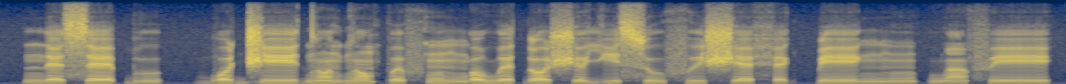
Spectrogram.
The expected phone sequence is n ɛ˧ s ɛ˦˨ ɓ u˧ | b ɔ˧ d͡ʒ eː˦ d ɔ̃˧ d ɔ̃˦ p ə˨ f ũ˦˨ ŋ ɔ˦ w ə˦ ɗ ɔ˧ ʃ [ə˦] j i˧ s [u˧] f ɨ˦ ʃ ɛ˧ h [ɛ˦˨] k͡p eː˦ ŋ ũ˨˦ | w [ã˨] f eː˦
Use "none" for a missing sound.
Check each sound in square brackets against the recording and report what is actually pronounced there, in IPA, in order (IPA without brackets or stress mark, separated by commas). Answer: ə˨, u˧, ɛ˧, ã˨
